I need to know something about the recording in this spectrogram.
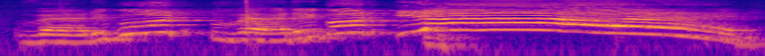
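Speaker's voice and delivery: put-on loud cheer in an Indian accent, ending in a high sung yay. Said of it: "I like to use his accent".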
